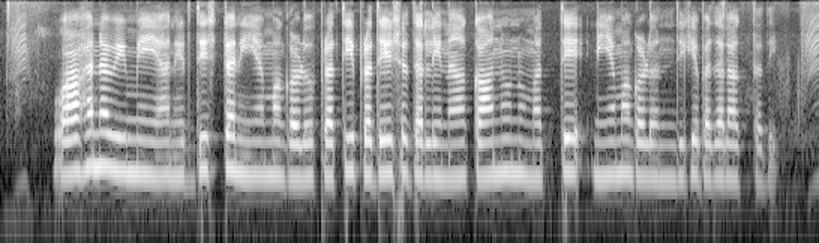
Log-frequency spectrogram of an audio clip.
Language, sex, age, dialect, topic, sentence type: Kannada, female, 25-30, Coastal/Dakshin, banking, statement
